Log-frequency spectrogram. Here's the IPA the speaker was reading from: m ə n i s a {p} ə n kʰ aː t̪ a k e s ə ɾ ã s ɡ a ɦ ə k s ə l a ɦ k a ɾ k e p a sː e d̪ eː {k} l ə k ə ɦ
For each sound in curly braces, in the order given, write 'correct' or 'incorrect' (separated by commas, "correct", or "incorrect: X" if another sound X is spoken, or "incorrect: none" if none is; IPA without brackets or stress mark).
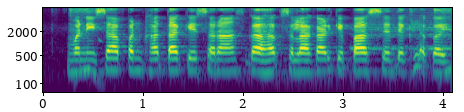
correct, incorrect: kʰ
